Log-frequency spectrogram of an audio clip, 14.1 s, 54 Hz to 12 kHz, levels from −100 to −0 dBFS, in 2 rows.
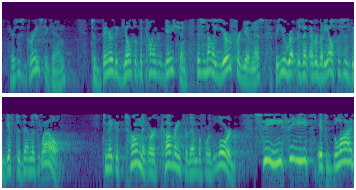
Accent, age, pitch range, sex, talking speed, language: American, 40-59, 115-170 Hz, male, 190 wpm, English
